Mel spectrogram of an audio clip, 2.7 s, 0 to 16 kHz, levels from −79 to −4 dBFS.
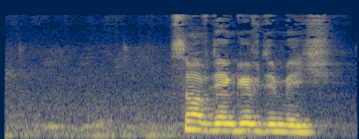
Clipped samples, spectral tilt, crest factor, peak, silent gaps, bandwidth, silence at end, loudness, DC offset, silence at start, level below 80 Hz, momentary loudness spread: under 0.1%; -5.5 dB/octave; 16 dB; 0 dBFS; none; 11.5 kHz; 0.2 s; -14 LUFS; under 0.1%; 0.05 s; -38 dBFS; 21 LU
